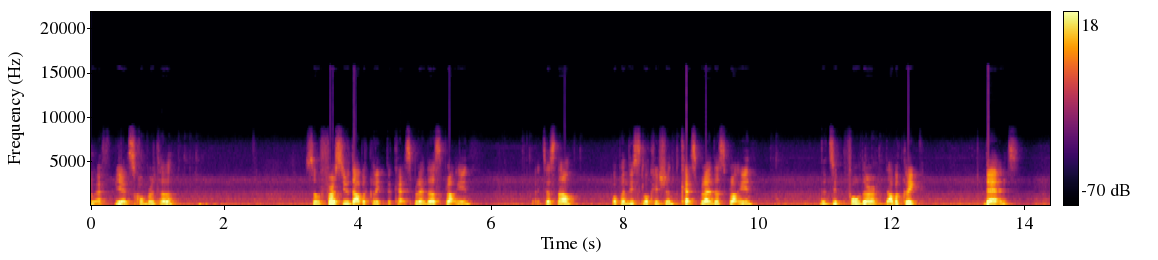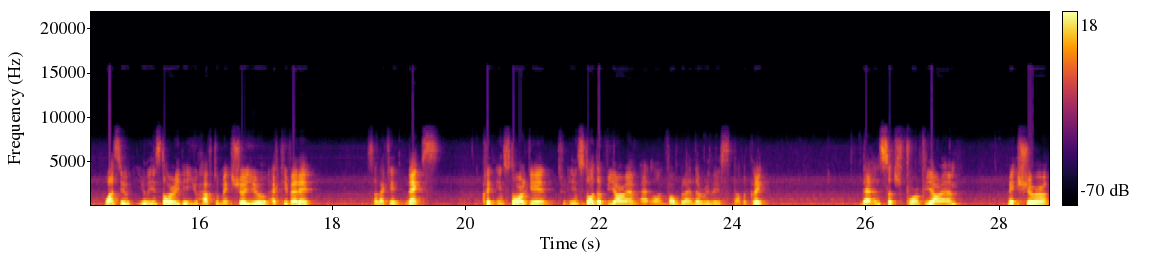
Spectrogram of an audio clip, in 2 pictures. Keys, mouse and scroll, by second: 0.6 click, 1.2 click, 1.4 click, 3.2-3.6 drag, 6.4 click, 6.6 click, 7.2 click, 7.7-8.2 drag, 8.6 click, 9.9 scroll down 1, 10.1 click, 11.5 click, 11.6 click, 16.0 click, 16.5 click, 20.2 click, 23.5 click, 23.7 click, 25.9 click, 26.5-27.5 typing, 26.6 click.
